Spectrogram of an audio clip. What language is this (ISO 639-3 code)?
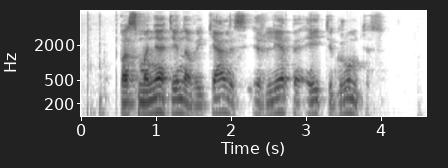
lit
